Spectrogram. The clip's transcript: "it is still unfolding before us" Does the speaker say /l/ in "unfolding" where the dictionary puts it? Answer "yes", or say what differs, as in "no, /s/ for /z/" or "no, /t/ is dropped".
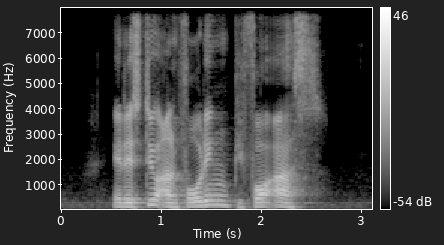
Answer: no, /l/ is dropped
